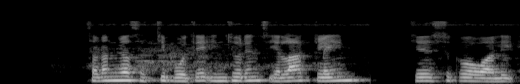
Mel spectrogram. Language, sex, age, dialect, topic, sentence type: Telugu, male, 18-24, Southern, banking, question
